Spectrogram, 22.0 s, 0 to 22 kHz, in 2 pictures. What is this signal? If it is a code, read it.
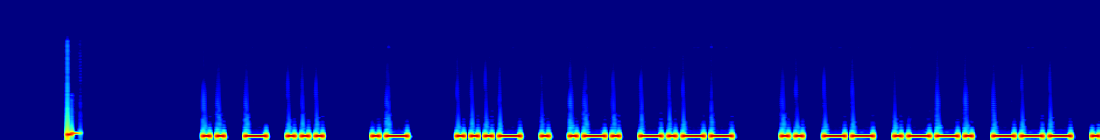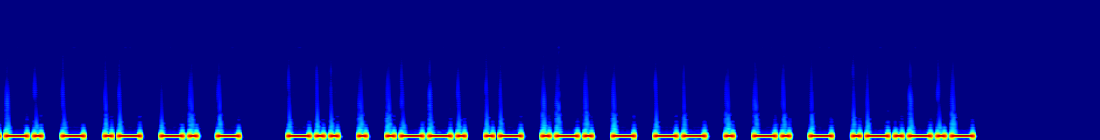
Morse code, heard as a keyed tone, about 17 wpm, 700 Hz. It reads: ITS A VERY IMPORTANT DEPARTMENT.
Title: Sentences from Top 1000 Words - Review Part 5 - 17wpm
